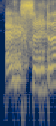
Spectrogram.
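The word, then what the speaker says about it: et cetera: etc डॉट इज नॉट the complete spelling. एटसेट्रा बोलते हैं बच्चों, हम क्या बोलते हैं इसको, एटसेट्रा। कैन you right the spelling in the chat box?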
